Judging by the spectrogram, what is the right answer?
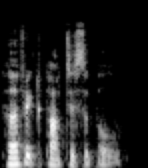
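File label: "perfect participle", British English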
